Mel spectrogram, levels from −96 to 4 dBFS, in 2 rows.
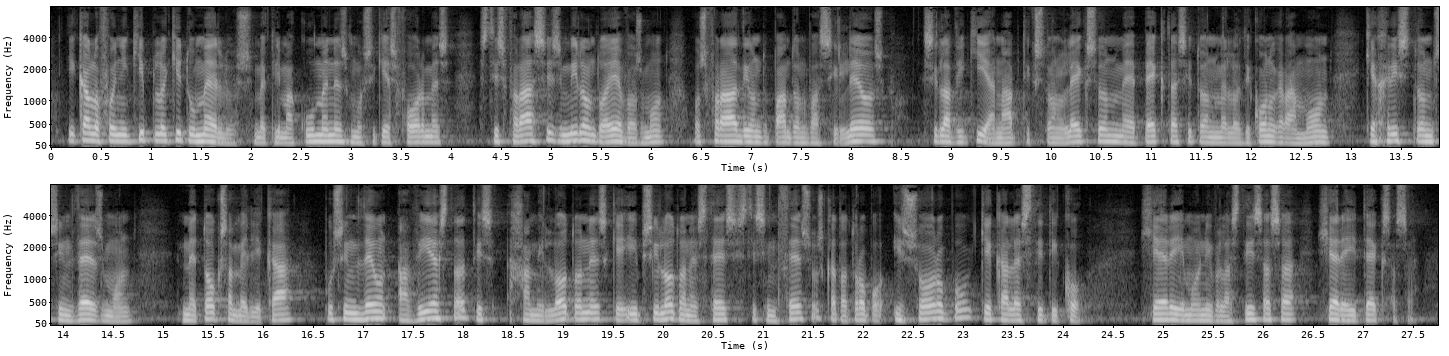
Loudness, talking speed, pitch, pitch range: -23 LUFS, 120 wpm, 125 Hz, 115-135 Hz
